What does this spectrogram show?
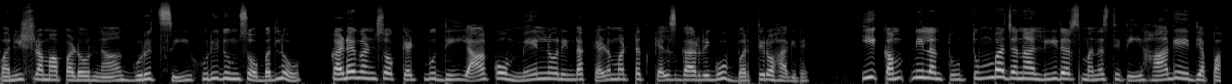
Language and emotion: Kannada, disgusted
